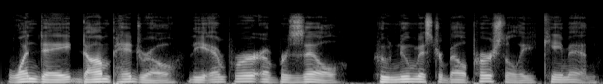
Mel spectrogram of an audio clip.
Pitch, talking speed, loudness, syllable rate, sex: 110 Hz, 150 wpm, -17 LUFS, 4.2 syllables/s, male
